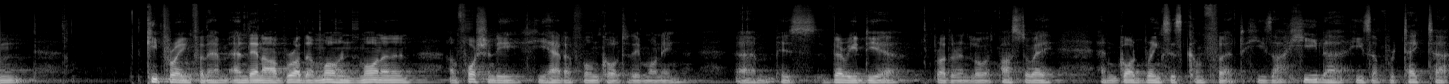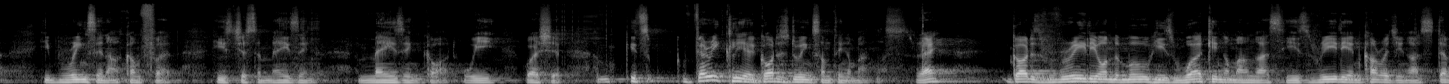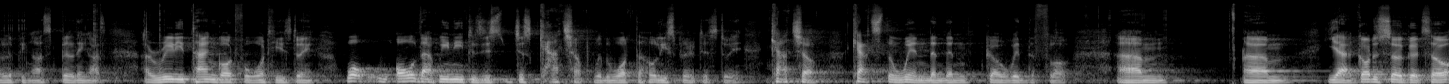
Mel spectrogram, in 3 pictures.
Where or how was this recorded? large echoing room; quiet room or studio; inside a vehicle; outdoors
large echoing room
